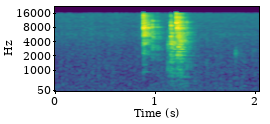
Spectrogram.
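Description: Two short scratchy rustles close together about a second in: paintbrushes being handled on a paper towel as one brush is set down and another picked up.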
